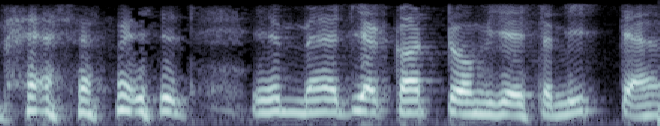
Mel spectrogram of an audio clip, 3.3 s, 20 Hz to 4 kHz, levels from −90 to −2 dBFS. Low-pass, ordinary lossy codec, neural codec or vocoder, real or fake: 3.6 kHz; AAC, 24 kbps; none; real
